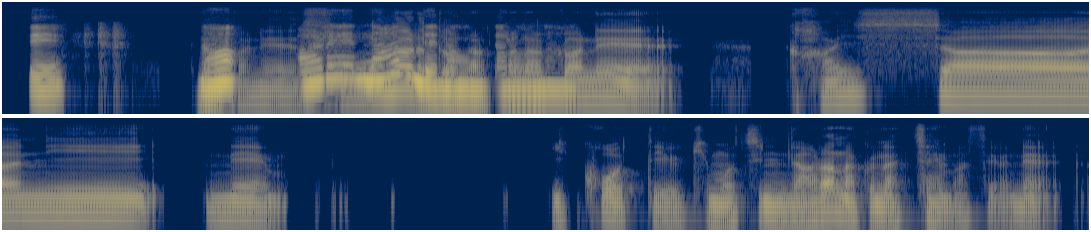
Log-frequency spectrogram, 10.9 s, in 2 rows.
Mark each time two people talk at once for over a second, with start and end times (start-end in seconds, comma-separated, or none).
1.0-2.9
